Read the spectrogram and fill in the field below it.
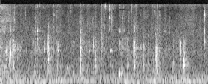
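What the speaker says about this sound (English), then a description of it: "Beams says the chewing is satisfying." Chewing food close to the microphone, faint irregular crunchy bites and soft mouth clicks over a quiet background.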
